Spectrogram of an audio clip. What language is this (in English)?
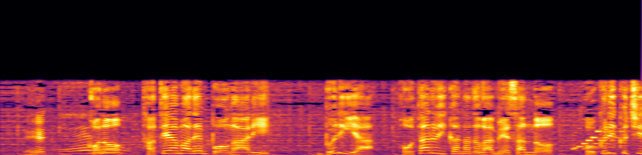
Japanese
